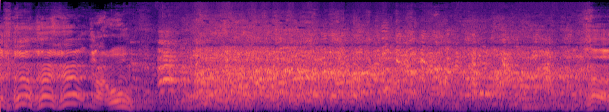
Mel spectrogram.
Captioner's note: audience laughing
